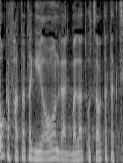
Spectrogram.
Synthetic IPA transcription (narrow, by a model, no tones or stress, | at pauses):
okafχat̪at̪haɡiʁao̞nveaɡbalat̪o̞t͡sao̞t̪hat̪akt͡s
